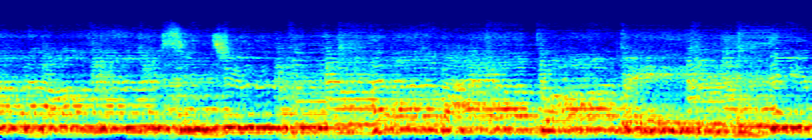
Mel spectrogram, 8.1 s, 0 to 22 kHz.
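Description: A group of voices singing together in harmony over instrumental backing, a song from the 1940s.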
